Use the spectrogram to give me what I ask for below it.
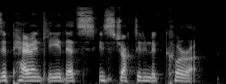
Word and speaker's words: Quran: pubic hair, because apparently that's instructed in the Quran. How do you pronounce it in English? Quran, okay.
